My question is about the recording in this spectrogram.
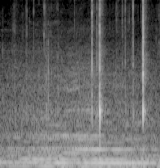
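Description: A small dog chewing a dental chew treat: a few sharp, crisp crunching clicks about a second in and again near the end, over a steady low hum.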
